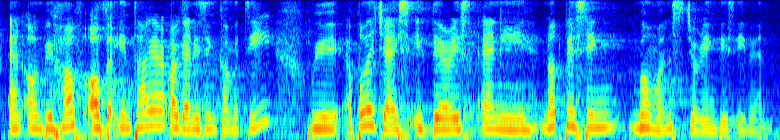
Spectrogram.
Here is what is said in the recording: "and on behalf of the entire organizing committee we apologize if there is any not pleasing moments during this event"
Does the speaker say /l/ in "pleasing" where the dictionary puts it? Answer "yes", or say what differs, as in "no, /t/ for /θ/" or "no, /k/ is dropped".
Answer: no, /l/ is dropped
